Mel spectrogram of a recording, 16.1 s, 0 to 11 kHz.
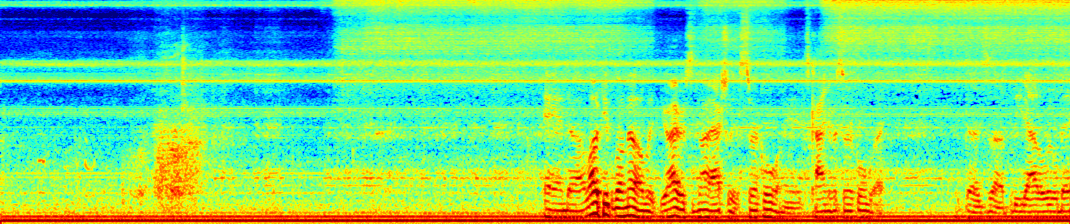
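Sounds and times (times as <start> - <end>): steady low hum: 0.0 - 16.0
airbrush air hiss: 2.0 - 3.1, 4.8 - 16.0.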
